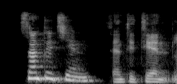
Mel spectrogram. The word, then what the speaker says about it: Saint-Étienne: Saint-Étienne.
